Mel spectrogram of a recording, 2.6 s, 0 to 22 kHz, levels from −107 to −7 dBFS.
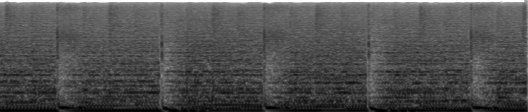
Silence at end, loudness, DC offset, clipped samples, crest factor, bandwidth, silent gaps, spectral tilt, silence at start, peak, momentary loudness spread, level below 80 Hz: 0 s; -10 LUFS; under 0.1%; under 0.1%; 8 dB; over 20 kHz; none; -4.5 dB/octave; 0 s; 0 dBFS; 0 LU; -12 dBFS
